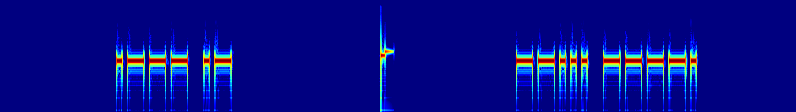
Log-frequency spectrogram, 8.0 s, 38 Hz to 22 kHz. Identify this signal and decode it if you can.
Morse code, heard as a keyed tone, about 23 wpm, 700 Hz. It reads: JA 79
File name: practice / 22wpm / Two Letter-Number Combinations - 22wpm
